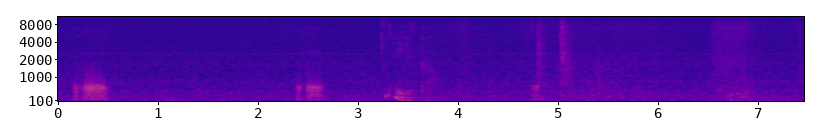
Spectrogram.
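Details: Sleeping dog snoring: soft, irregular snuffling snores and snorts against low room hiss.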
